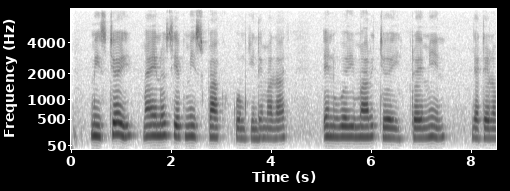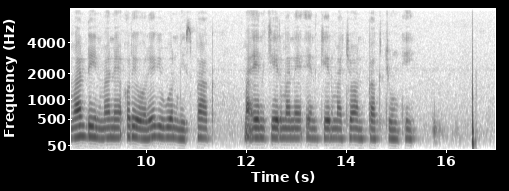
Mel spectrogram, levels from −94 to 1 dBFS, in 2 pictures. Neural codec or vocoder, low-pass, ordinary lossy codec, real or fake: none; none; none; real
